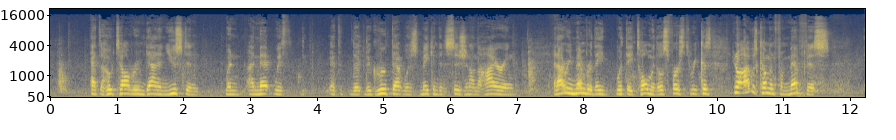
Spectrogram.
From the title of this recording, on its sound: postgame press conference (UGA)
